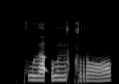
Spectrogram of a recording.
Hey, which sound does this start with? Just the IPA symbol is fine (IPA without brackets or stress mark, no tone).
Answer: k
